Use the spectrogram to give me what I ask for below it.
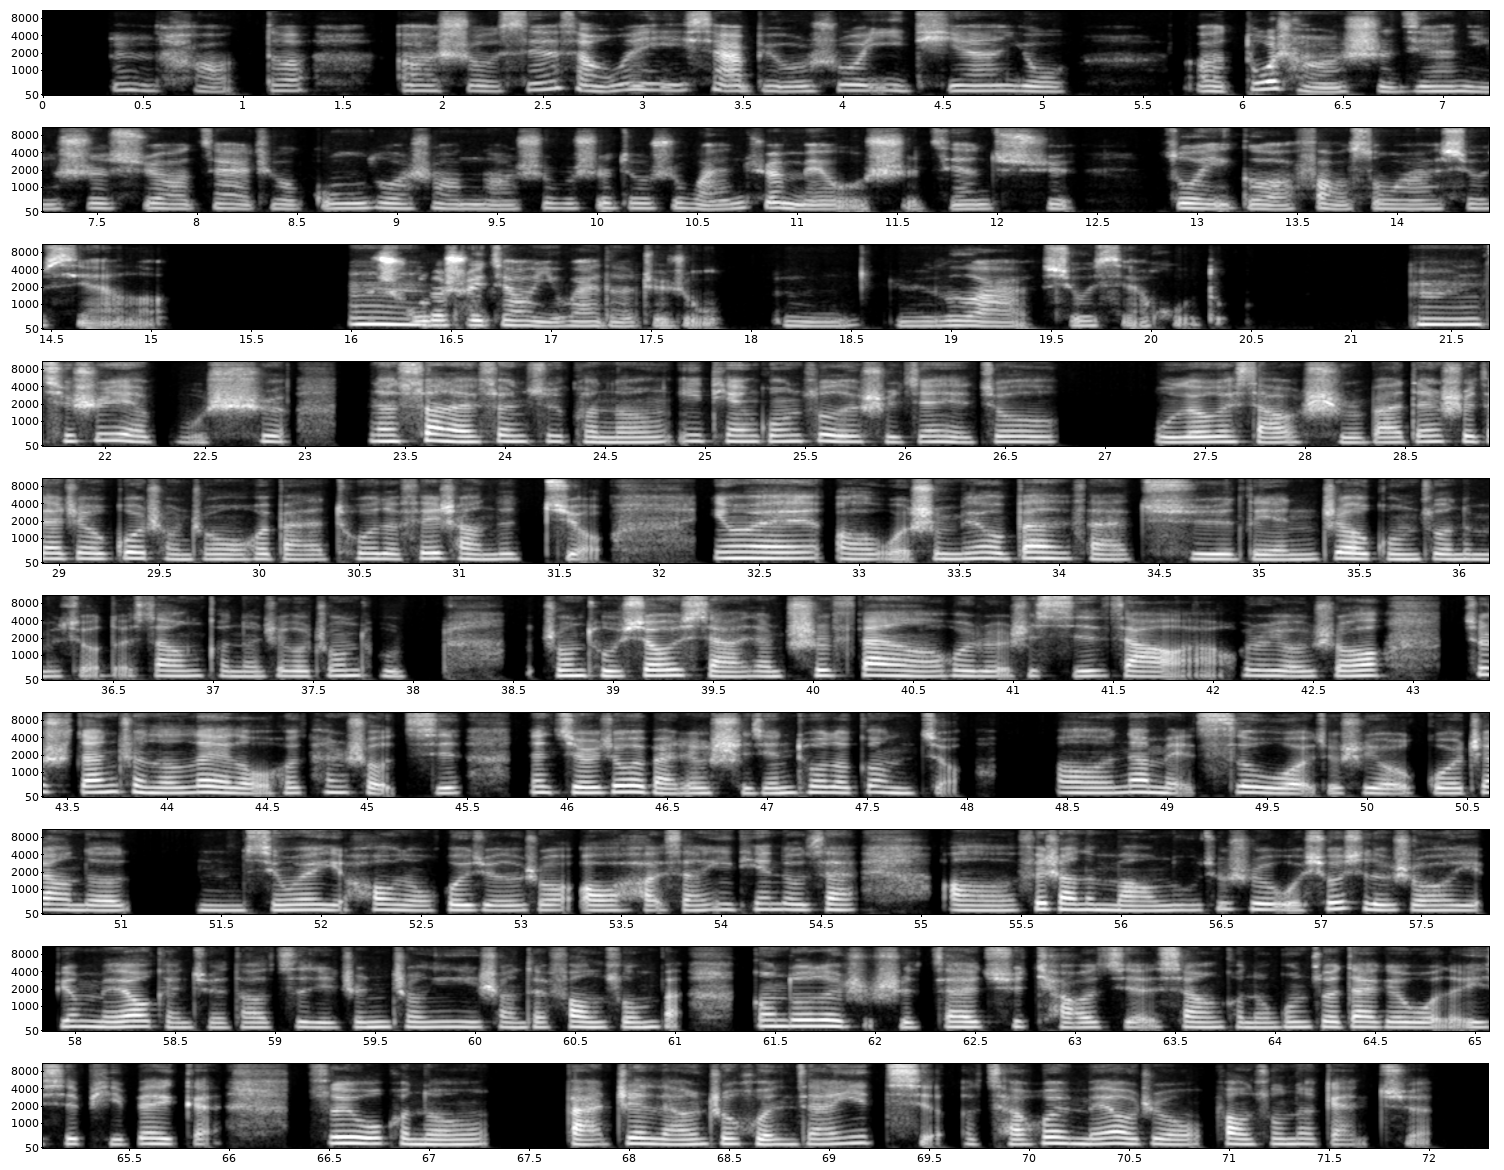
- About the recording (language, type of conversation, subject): Chinese, advice, 如何在忙碌中找回放鬆時間？
- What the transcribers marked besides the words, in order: other background noise; tapping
